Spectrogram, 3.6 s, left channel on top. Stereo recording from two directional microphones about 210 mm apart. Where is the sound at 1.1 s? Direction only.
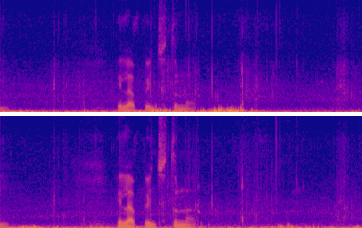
25° right (ahead or behind).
